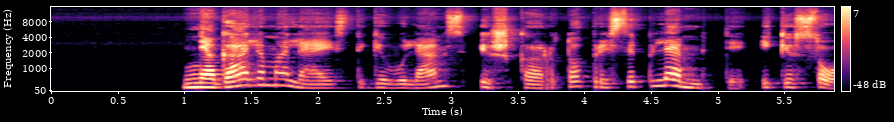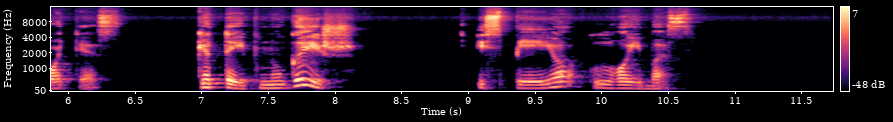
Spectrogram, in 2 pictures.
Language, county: Lithuanian, Utena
